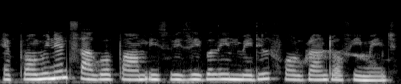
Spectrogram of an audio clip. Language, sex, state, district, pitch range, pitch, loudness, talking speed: English, female, Arunachal Pradesh, Lower Dibang Valley, 215-235 Hz, 225 Hz, -13 LUFS, 150 wpm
